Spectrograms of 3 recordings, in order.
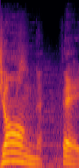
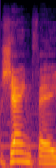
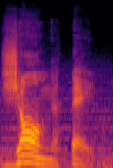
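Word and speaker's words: Zhang Fei: B's Two fiercest officers Jong Fe not Jang Fe Jeong Fe that's how you say it Jong Fe then our aim should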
